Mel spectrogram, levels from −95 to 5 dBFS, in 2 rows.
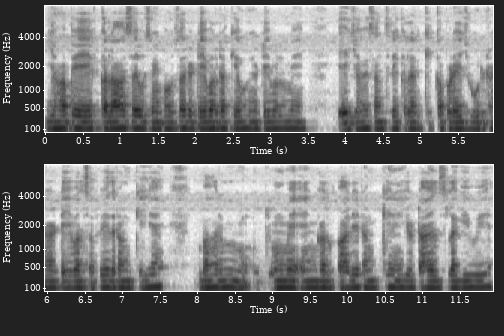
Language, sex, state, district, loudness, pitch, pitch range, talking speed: Hindi, male, Uttarakhand, Uttarkashi, -19 LUFS, 110 Hz, 110-115 Hz, 205 wpm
